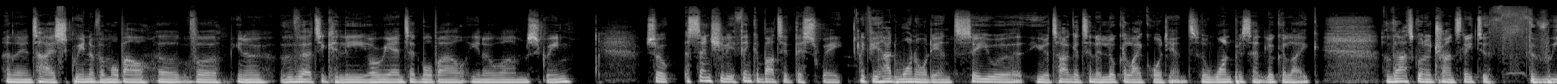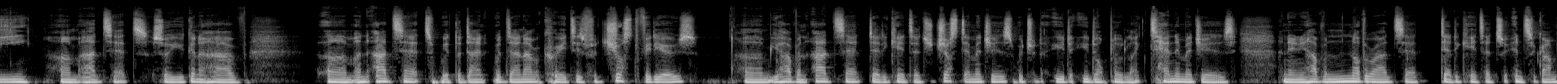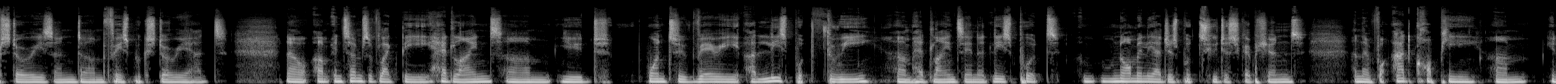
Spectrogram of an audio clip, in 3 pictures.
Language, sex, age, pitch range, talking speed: English, male, 20-39, 110-125 Hz, 175 wpm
